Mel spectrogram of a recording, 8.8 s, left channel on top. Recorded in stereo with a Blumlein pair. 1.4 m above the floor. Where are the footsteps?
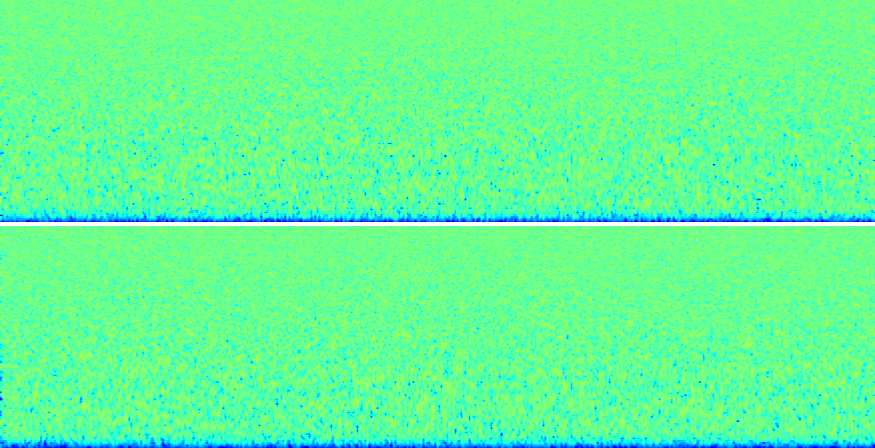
No footsteps in this recording.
